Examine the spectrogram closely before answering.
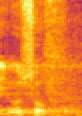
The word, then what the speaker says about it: یوسف: جناب یوسف کا حسن، یہ تلفظ ٹھیک ہے یوسف، جناب یوسف کا حسن ضرب المثل ہے، توجہ فرما رہے ہیں۔ اور یوسف کرتے کیا تھے؟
